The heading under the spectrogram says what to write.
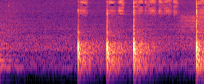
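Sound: writing on paper during a math exercise

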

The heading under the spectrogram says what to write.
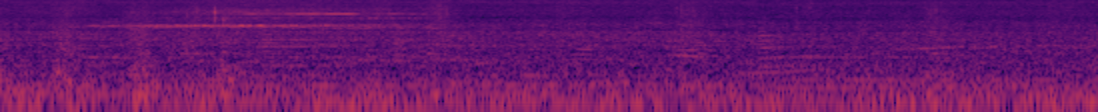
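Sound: train running on rails in Transport Fever video game

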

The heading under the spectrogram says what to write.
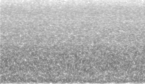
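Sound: waterfall in Connecticut

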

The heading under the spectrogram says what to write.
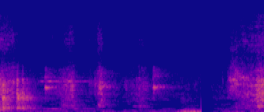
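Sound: roasting dried dates in a pan on medium gas

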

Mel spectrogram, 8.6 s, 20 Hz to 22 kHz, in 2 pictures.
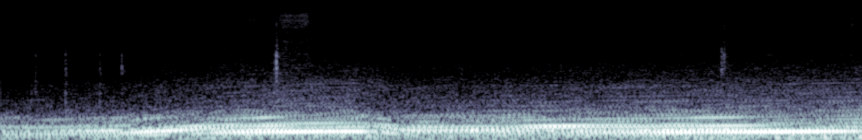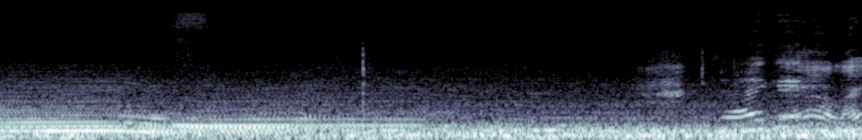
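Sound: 2018 Honda Accord 2.0T accelerating at half throttle in sport mode

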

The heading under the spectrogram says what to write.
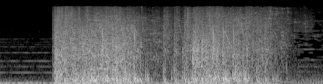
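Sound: shotgun fire in the video game MW2

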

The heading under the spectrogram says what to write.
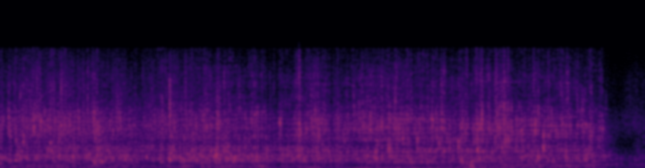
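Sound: draining boiling water off cooked squid

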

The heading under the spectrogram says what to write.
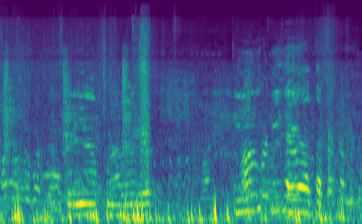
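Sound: goats bleating at a livestock market

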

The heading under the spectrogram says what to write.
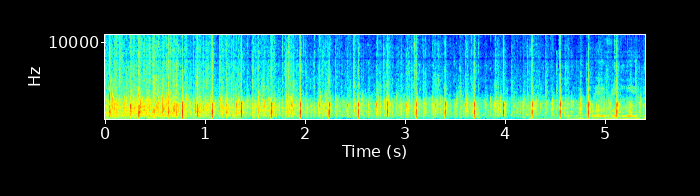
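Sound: audience applause

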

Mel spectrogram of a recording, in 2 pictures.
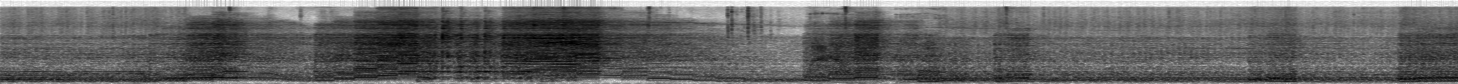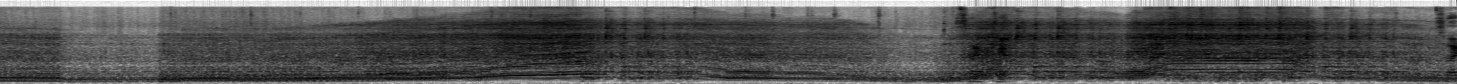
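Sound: car engine revving in a racing video game

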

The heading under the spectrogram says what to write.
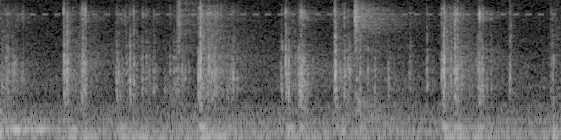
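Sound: typing on a computer keyboard

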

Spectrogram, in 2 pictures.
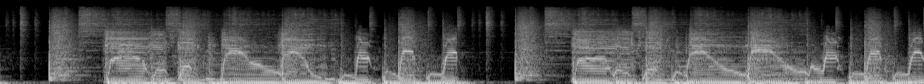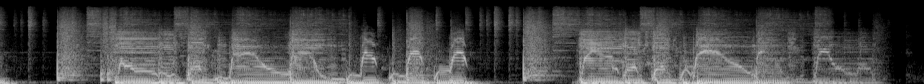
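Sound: electric guitar through envelope filter pedal with drive

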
